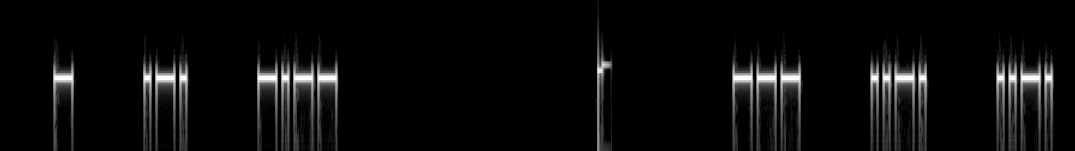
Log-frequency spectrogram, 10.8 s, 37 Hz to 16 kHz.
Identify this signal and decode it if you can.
Morse code, heard as a keyed tone, about 20 wpm, spaced as for 9 wpm, 700 Hz. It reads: TRY OFF
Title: 4x Character Spacing - Top 500 Words - 20wpm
